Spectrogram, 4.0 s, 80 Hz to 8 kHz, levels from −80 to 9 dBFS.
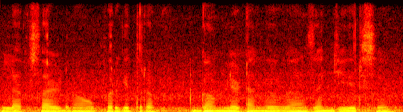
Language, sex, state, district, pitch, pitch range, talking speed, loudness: Hindi, male, Uttar Pradesh, Lucknow, 95 Hz, 95-100 Hz, 180 wpm, -15 LUFS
